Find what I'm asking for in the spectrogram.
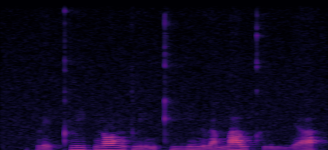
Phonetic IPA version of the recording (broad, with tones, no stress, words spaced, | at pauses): ple˨˩k̚pʰli˥˩t̚ nɔː˥˩ŋkli˧nkʰiː˦˥nɯ˧a̯ ma˥˩wkʰli˩˦a̯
